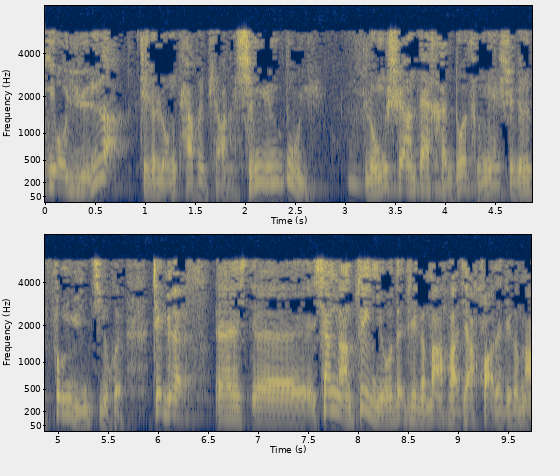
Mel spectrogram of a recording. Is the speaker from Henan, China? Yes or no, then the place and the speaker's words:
yes; Luoyang, Henan, China; 这个就是在洛阳我们老家那个地方的鱼龙变化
